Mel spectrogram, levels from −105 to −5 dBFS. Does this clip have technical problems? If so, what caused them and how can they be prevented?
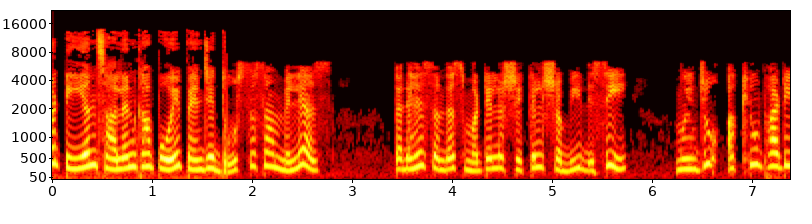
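Yes. At 1.73 s the speech cuts out for about 20 ms, then continues for the rest of the clip duller and a little quieter, with nothing above 6.1 kHz and a faint new background noise well below the voice. This is likely an input switched to a poorer device: the recording system dropped its original microphone for a narrower-band one, such as a headset in call mode. Locking the input device in the recording software before starting prevents this.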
